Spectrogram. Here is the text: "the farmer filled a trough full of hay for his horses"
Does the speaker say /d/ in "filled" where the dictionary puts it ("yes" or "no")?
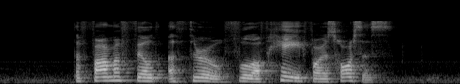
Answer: yes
